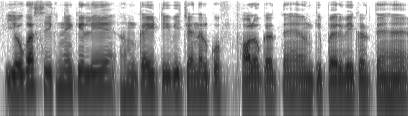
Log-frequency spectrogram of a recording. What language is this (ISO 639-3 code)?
urd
